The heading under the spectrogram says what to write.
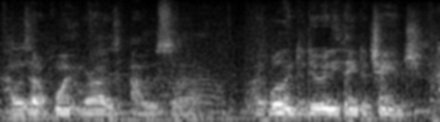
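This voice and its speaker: A man with an American accent speaks in a fairly low pitch with fairly even intonation. Music plays in the background, and room echo can be heard. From Oklahoma. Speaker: rehab program graduate. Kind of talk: testimony. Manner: halting.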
